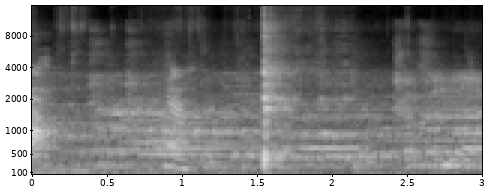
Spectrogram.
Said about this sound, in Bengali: এখানে গরম গরম ভাতটা বেড়ে নিচ্ছি থালাতে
